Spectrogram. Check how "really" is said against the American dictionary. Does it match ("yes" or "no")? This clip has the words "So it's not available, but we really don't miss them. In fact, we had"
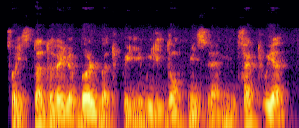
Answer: no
